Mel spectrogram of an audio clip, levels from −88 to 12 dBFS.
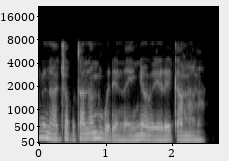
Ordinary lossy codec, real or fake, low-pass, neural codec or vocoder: none; fake; none; codec, 16 kHz, 2 kbps, FunCodec, trained on LibriTTS, 25 frames a second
